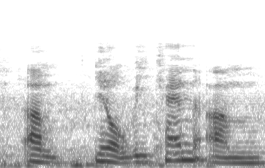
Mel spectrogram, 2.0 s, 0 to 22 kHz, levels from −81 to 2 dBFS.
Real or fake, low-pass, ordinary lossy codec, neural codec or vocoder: fake; none; none; codec, 16 kHz, 8 kbps, FreqCodec, larger model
